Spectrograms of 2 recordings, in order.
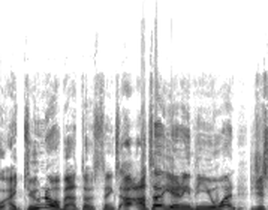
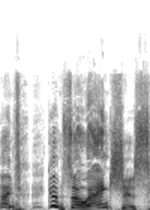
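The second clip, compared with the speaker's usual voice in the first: raised pitch, higher voice; 6 semitones higher than usual. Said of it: "Keep that energy level".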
